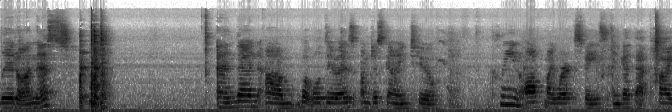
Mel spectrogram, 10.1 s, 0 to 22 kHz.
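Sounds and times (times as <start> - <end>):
lid clattering onto a pan: 1.2 - 1.7.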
